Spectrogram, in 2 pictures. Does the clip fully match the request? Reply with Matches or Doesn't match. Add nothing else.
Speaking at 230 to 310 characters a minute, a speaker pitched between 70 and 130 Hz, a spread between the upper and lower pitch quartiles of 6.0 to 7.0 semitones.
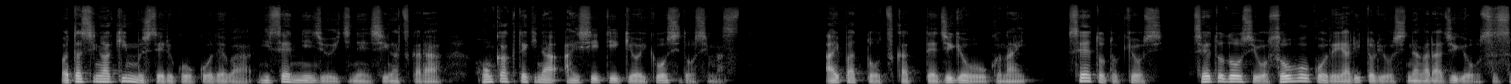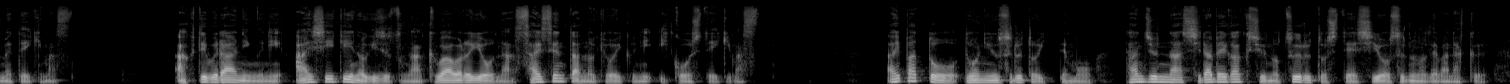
Matches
